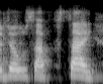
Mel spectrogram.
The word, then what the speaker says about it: Yousafzai: Así como lo estás pronunciando Yousafzai, porque pues es que eso es como árabe y pues la pronunciación a veces Okay.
